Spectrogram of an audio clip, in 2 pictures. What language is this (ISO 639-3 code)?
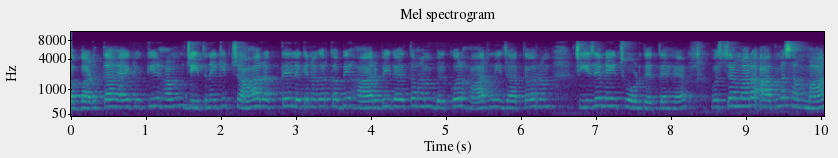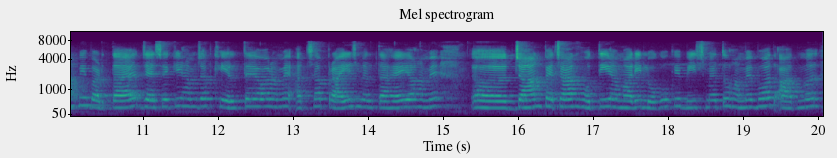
hin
